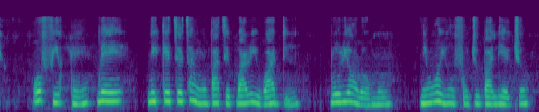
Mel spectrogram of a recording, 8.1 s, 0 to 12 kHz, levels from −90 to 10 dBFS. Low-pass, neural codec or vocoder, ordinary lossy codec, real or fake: 7.2 kHz; codec, 16 kHz, 4.8 kbps, FACodec; none; fake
